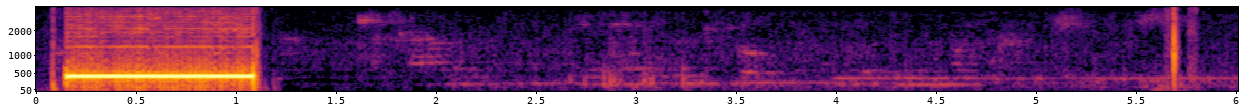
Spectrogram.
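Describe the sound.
A telephone call-transfer tone sounds once: a steady, mid-pitched electronic beep lasting about a second, followed by near silence and a faint click.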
